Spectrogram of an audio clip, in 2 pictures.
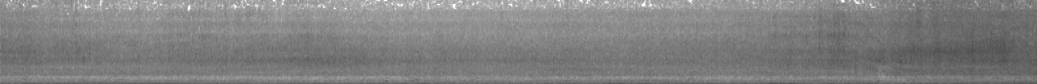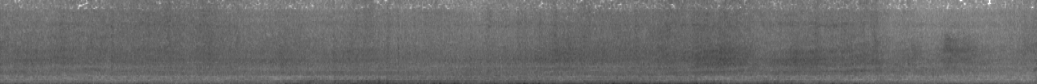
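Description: Wet city street ambience: car traffic and tyres on rain-soaked asphalt with a low rumble of wind on the microphone, a car passing close at the start. Passers-by talking can be heard, and the noise grows louder about two-thirds of the way through.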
